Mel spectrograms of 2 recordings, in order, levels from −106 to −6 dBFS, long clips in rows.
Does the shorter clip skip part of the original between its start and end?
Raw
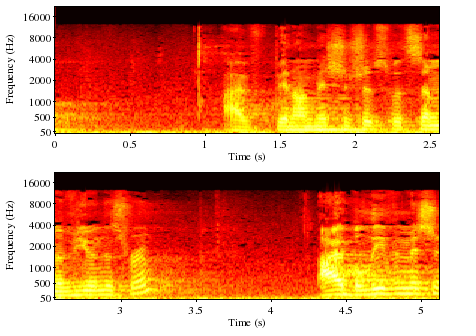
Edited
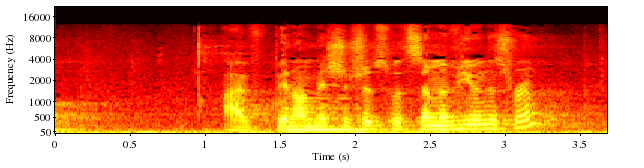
no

